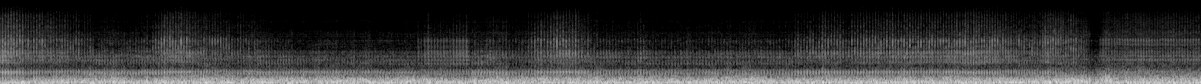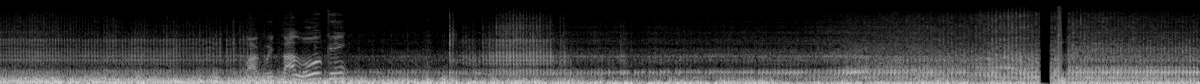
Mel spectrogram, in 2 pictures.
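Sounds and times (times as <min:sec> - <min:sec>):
loud engine exhaust: 0:16.8 - 0:24.0.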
